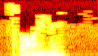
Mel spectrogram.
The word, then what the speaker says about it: Träume: La canzone, io il tedesco non lo so, comunque provo a dirlo lo stesso, si chiama Träume, vuol dire sogni, e l'ho detto bene. – Perfetto, anche l'umlaut, cioè il plurale, perfetto.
